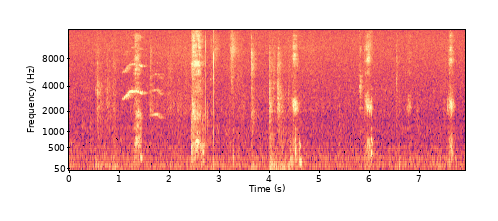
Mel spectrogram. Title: 3/9 coughing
